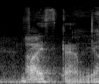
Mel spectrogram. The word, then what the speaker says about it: Weisscam: No, I think it's pronounced Weisscam because it's spelt with a W but said by Germans. – Right. Weisscam, yeah.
